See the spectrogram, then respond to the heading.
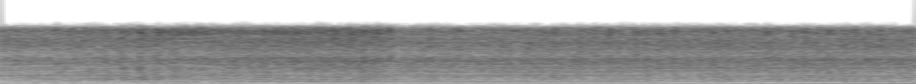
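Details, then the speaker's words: Kia Cerato at idle: rough gritty knocking/grinding rumble traced to the alternator, not the engine block; causes found were worn alternator bearing and loosened lower alternator bolt. "Здесь тихо. Шум исходит от генератора. Ладно, хватит. Оно на самом деле стучит."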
